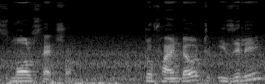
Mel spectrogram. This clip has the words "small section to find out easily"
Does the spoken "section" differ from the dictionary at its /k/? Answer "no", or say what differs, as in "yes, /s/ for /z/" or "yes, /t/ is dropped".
no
